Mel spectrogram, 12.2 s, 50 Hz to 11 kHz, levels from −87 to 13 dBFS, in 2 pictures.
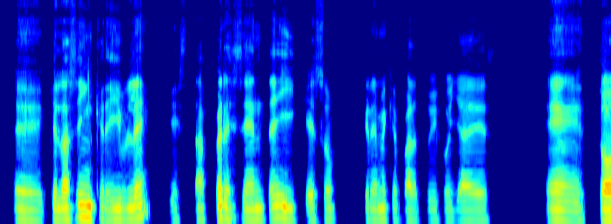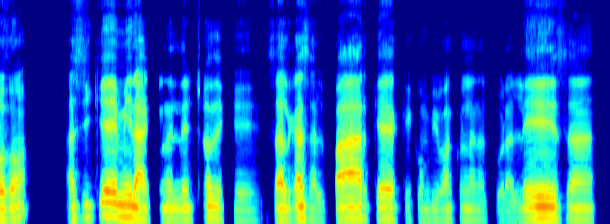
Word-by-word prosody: eh, 105 -2 -9
que 115 - -7
lo 115 - 0
hace 120 +4 -4
increíble, 115 0 -3 0.2
que - - -25
está 105 +2 -15
presente 115 0 -5
y 115 -3 -4
que 95 - -13
eso 110 +3 -15 0.3
créeme 105 +1 -11
que 110 -1 -20
para 105 -1 -11
tu 100 +2 -32
hijo 105 0 -21
ya 100 -1 -9
es, 105 0 -12 0.6
eh, 105 -2 -5
todo. 110 +2 +2 0.3
Así 120 +3 -6
que 145 +2 +6
mira 125 -4 +6
con 110 - -5
el 110 0 -4
hecho 115 +3 -3
de 115 -2 -3
que 100 -1 -15
salgas 115 +3 +2
al 100 -2 -13
parque, 115 +1 +4
que 110 -1 -22
convivan 105 +2 -12
con 110 0 -14
la 110 - -10
naturaleza, 115 +3 +1
110 Hz, 175 wpm, -23 LUFS, 105-120 Hz, 0.6 s, que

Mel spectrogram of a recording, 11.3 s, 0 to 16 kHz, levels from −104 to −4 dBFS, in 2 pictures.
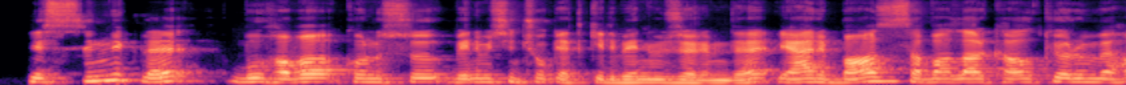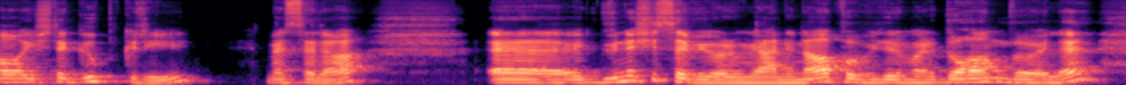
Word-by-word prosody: Kesinlikle 190 +2 0
bu 165 -2 -2
hava 165 +3 +3
konusu 160 0 -4
benim 150 +1 0
için 155 0 -4
çok 150 0 -7
etkili 130 +1 -3
benim 130 +1 +1
üzerimde. 125 +4 0
Yani, 145 -1 +4
bazı 185 +6 +4
sabahlar 145 -3 +1
kalkıyorum 150 +1 -2
ve 145 - 0
hava 155 +1 0
işte 150 +3 -3
gıpgri 170 - -5 0.3
mesela. 130 -3 -2 0.6
Eee, 135 -1 +3
güneşi 200 +9 0
seviyorum, 125 - +1
yani, 125 +1 0
ne - - +1
yapabilirim, 140 -6 +2
hani, 130 +1 -4
doğam 160 +1 +3
böyle. 130 -2 +1
150 Hz, 150 wpm, -22 LUFS, 130-165 Hz, 0.6 s, Yani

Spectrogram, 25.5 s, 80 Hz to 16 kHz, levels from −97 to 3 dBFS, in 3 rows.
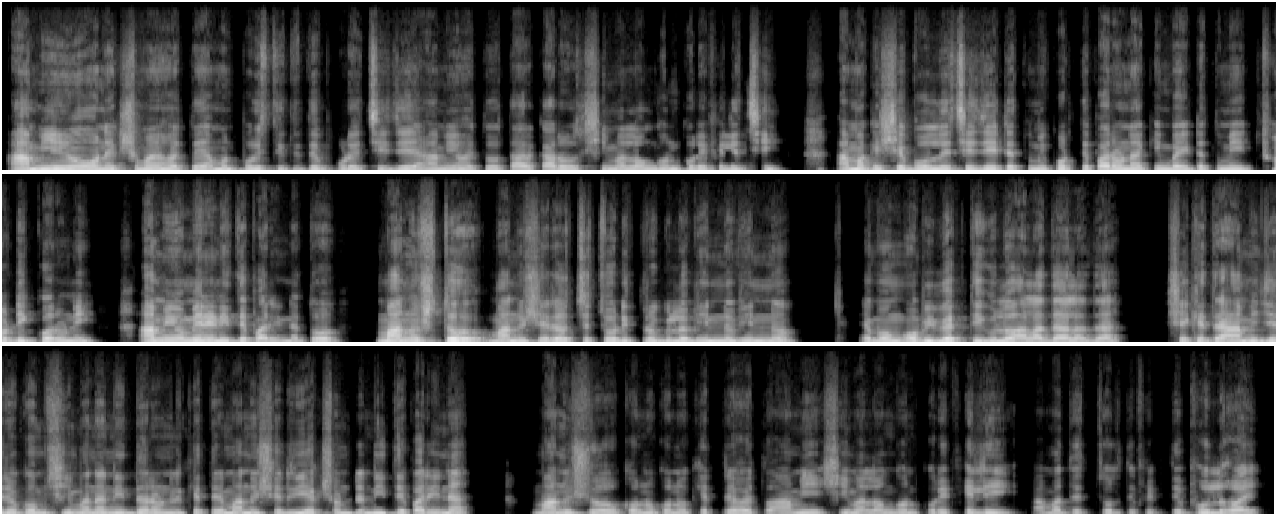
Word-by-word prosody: আমিও 165 +6 +5
অনেক 155 -1 0
সময় 155 -1 +1
হয়তো 140 +1 -2
এমন 135 +1 +1
পরিস্থিতিতে 135 -2 -4
পড়েছি 125 +1 -4
যে 130 - +1 0.2
আমি 120 +2 -3
হয়তো 125 +1 -5
তার 120 -1 -1
কারো 120 0 0 0.2
সীমা 120 -1 -4
লঙ্ঘন 115 +2 -1
করে 115 -1 -2
ফেলেছি। 110 -2 -5 0.5
আমাকে 135 +1 +3
সে 140 - +2
বলেছে 130 0 +2
যে 115 - +2
এটা 120 +1 -2
তুমি 120 0 -1
করতে 130 -1 -1
পারো 120 -1 +4
না - - +3
কিংবা 115 0 +1
এটা - - -3
তুমি 115 -1 +1 0.2
সঠিক 130 +4 +1
করোনি। 115 +1 +2 0.4
আমিও 195 +2 +4
মেনে 155 -2 +7
নিতে 135 0 +2
পারি 105 -3 +1
না। 100 - -5
তো 170 - +3 0.5
মানুষ 190 +7 +5
তো! 220 - +13 0.3
মানুষের 145 +4 +1
হচ্ছে 155 0 -3
চরিত্রগুলো 150 0 +1
ভিন্ন, 140 +2 +3
ভিন্ন 130 -2 +2 0.6
এবং 130 +1 +2 0.2
অভিব্যক্তিগুলো 145 0 +4
আলাদা, 115 +1 +2
আলাদা। 110 +2 -1 0.4
সেইক্ষেত্রে 160 +3 0
আমি 155 +4 +2
যেইরকম 165 -1 +1
সীমানা 155 +1 -1
নির্ধারণের 150 0 -1
ক্ষেত্রে 155 -1 -5
মানুষের 140 +1 -2
রিয়েকশনটা 140 +1 -2
নিতে 140 +2 0
পারি 130 -2 0
না, 155 - 0 0.6
মানুষও 170 +4 -1 0.2
কোনো, 155 -1 -3
কোনো 150 -1 -4
ক্ষেত্রে 140 0 -9
হয়তো 130 0 -4
আমি 130 0 -1 0.2
সীমা 130 -1 -4
লঙ্ঘন 120 0 -4
করে 120 0 -5
ফেলি 115 -1 -2 0.3
আমাদের 110 0 -7
চলতে 110 -1 -9
ফিরতে 110 -1 -12
ভুল 120 +2 0
হয়। 100 -1 0
135 Hz, 170 wpm, -21 LUFS, 120-150 Hz, 0.6 s, তো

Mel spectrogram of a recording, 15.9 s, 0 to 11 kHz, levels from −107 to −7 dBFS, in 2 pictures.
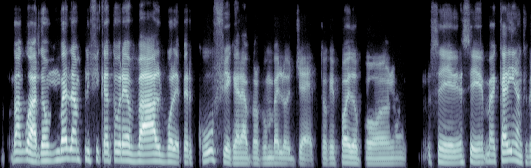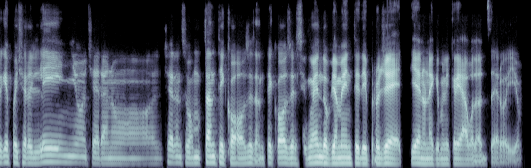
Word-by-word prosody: Ma 170 0 +1
guarda, 155 -3 +5
un 155 +1 -2
bell'amplificatore 170 -3 +2
a 155 - +3
valvole 140 -3 +5
per 120 -4 -6
cuffie, 150 -5 -3
che 105 - -5
era 105 -1 0
proprio 105 0 -9
un 105 - -7
bell'oggetto, 105 -1 -6
che 105 +1 -8
poi 115 +2 0
dopo 100 -1 -4 0.6
sì, 115 -2 -2
sì, 120 0 -2
ma 140 - -4
è 140 - -4
carino 160 0 +3
anche 125 -4 -6
perché 120 +1 -3
poi 115 - -3
c'era 115 -1 -4
il 105 0 -5
legno, 125 -1 -3
c'erano 100 -1 -10
c'era 120 +2 -6
insom 110 -1 -6
tante 120 -2 0
cose, 105 +1 -2
tante 110 +1 -5
cose 110 -1 -1
seguendo 115 +4 +1
ovviamente 105 0 +3
dei 100 -1 +2
progetti, 105 +1 +3
eh, 105 - +6
non 100 0 -1
è 100 - +3
che 95 - -6
me 95 - -7
li 95 - -5
creavo 95 -1 +1
da - - -4
zero - - -8
io. - - -11
110 Hz, 180 wpm, -23 LUFS, 105-130 Hz, 0.6 s, eh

